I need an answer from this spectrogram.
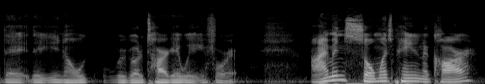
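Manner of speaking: ordinary delivery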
